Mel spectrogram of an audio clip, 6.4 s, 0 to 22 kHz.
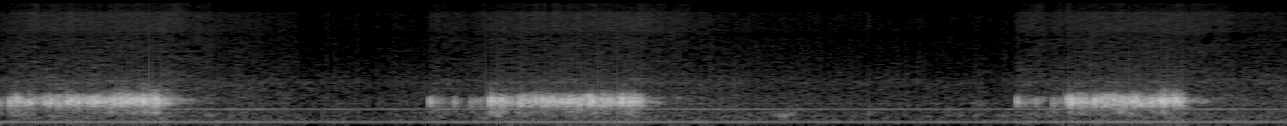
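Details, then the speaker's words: Auscultation of pneumonia with lung consolidation, where reduced air entry, crackles and bronchophony are expected: three rough, crackly breath sounds at about 22 a minute; crackles. "y la oscultación característica que son los signos de consolidación: disminución de la entrada de aire, la presencia de crepitantes y la broncofonía."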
